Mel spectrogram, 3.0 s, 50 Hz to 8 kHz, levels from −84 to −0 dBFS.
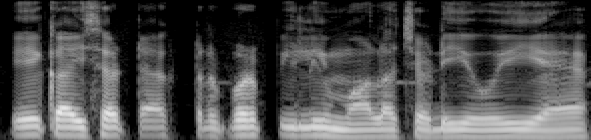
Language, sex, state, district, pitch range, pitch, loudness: Hindi, male, Uttar Pradesh, Shamli, 105-120 Hz, 115 Hz, -18 LUFS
